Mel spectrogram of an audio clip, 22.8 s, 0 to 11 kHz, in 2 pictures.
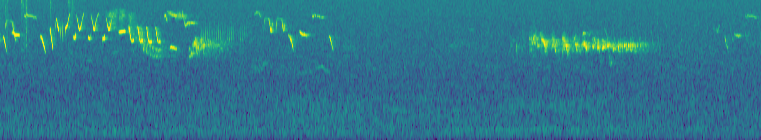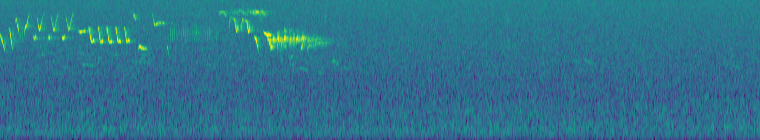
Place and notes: Lisburn, Reino Unido - Derriaghy Dawn-02
Field Recordings taken during the sunrising of June the 22nd on a rural area around Derriaghy, Northern Ireland
Zoom H2n on XY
